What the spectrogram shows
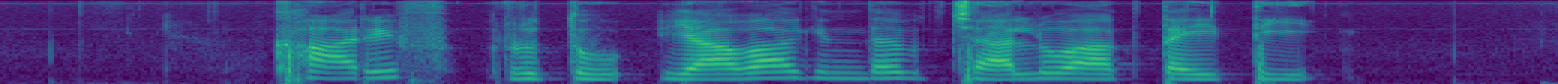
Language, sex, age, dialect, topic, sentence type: Kannada, female, 41-45, Dharwad Kannada, agriculture, question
